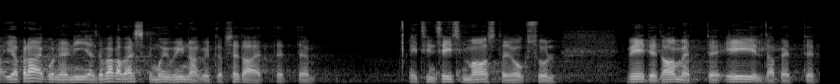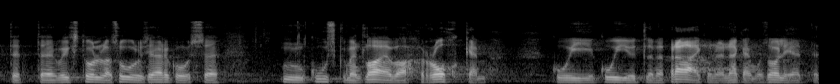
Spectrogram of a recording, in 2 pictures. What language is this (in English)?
Estonian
